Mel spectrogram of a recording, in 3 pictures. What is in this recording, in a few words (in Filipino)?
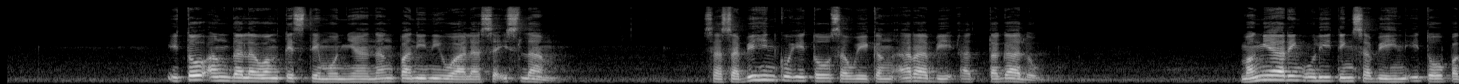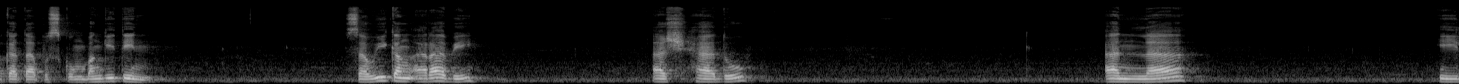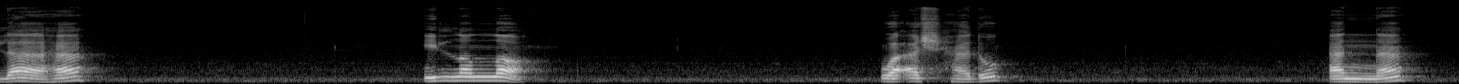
testimoniya filipino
